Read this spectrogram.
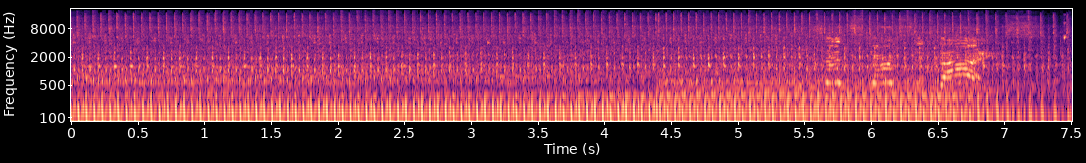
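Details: Car with a turbo timer, at auction after a T-bone crash, started up: catches and runs with an uneven, stumbling misfire, then fades and dies after about seven seconds; no exhaust smoke seen. Cause unconfirmed.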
